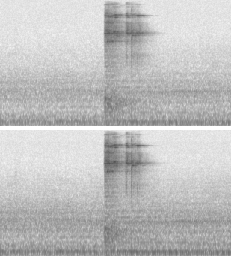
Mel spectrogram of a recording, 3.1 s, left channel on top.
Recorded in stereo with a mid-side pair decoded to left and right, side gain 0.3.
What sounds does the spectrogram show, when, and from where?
1.4 s a dropped coin: 50° right, 2.5 m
